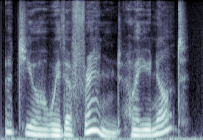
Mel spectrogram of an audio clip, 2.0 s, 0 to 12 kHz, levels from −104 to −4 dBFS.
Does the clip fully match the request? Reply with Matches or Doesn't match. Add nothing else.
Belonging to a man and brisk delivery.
Matches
